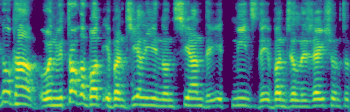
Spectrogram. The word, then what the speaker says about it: Evangelii Nuntiandi: One of the encyclicals, one of the social documents, take note na, social documents, this is how we should pronounce it, Evangelii Nuntiandi. Okay? Evangelii Nuntiandi.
